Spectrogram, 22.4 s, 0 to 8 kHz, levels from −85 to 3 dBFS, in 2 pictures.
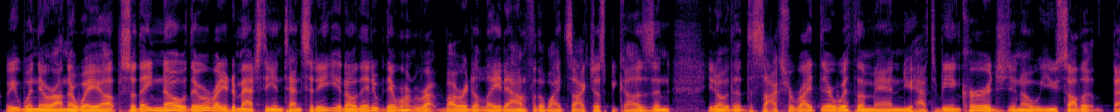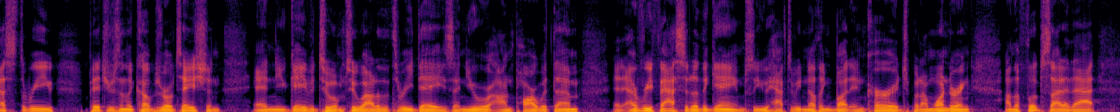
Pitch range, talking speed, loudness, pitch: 100-120 Hz, 275 wpm, -20 LUFS, 110 Hz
